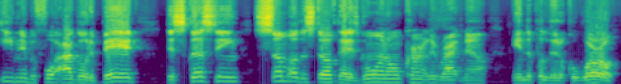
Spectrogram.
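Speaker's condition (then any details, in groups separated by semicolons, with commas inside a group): No condition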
